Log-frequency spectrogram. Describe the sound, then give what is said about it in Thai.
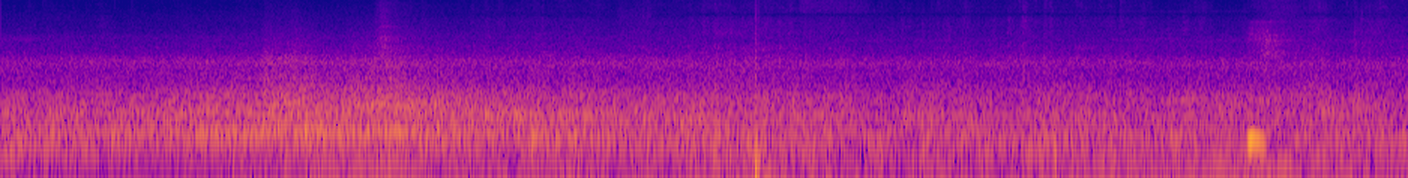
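Steady rumble of a moving train heard from inside a carriage, running longer than usual without stopping at a station, a continuous low roar with faint rhythmic track noise and a couple of brief sharp clanks, no voices. “แต่วันนี้มัน ดูวิ่งนานกว่าปกติเนาะ นี่สถานีอะไรแล้ววะ เออนั่นดิ เมื่อกี้เหมือนเหมือนกูได้ยินเสียงประกาศปะวะไม่แน่ใจวะแต่เหมือนรถมันยังไม่จอดเลยนะ”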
